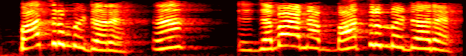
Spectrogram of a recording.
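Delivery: announced excuse. Acted. Making an excuse to slip away, announced in a high voice. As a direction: call out an excuse to leave.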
